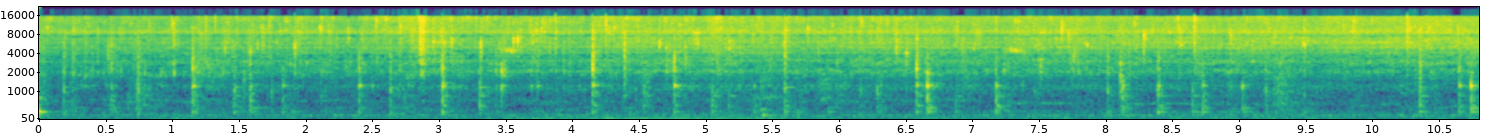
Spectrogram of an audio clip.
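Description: Almonds and raisins roasting in a pan for semiya payasam, a steady soft sizzle with frequent light scraping stirs and small ticks, close and quiet throughout with no talking.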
